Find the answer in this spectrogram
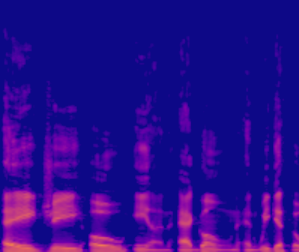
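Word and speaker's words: ἀγών: There's another Greek word, you know, because the word for strive is spelled A-G-O-N, agon, and we get the word agony from it, which describes how we feel sometimes when we go to the gymnasium.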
